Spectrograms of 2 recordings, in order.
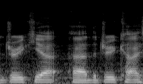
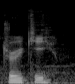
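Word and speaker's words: Druchii: put him into the Drukai stance. The Druki stance. Sorry if I keep pronouncing that wrong. So used to like Roman names, like Triarii. But in this case it's just Druki.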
